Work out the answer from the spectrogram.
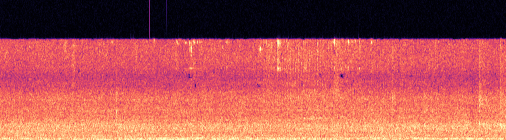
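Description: Central Railway Mumbai local electric train beside the platform: a steady rumble with a low, slowly wavering hum.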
